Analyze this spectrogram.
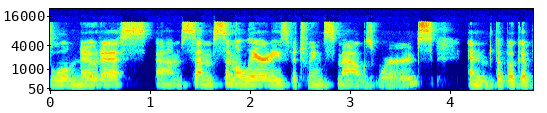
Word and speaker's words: Smaug: So I think we're starting here in chapter 12, where Bilbo is speaking to, do you say Smaug or Smaug when you read them? Smaug. Smaug. All right. So I'll adopt your pronunciation.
